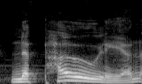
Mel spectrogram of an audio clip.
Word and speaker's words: Napoleon: Napoleon, así decimos Napoleón, Napoleon, enfatizando la segunda sílaba, Napoleon was driven out of Spain in 1814.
